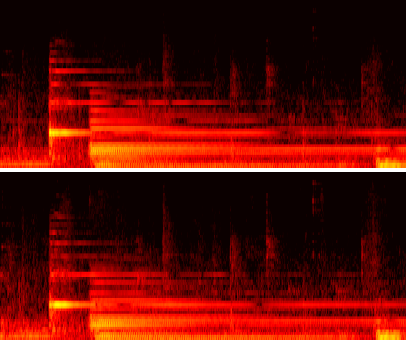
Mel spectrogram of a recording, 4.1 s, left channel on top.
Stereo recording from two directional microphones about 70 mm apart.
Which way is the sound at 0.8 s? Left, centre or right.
Centre.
